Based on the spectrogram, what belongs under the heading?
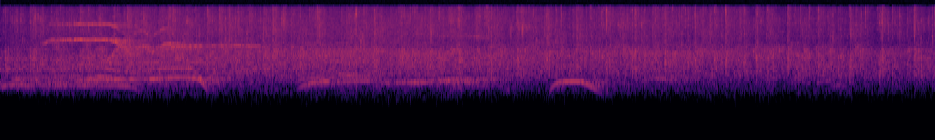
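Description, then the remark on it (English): An audience bursts into steady, dense applause that holds for several seconds, with scattered whoops and a few high whistles rising above the clapping, cheering on a man who was baptized that day. “Can we just cheer him on?”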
